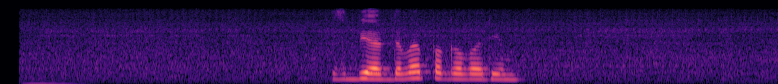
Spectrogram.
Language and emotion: Russian, neutral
